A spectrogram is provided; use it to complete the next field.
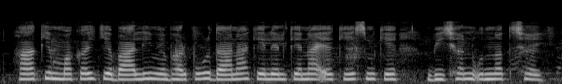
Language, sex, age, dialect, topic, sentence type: Maithili, female, 25-30, Bajjika, agriculture, question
